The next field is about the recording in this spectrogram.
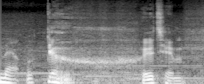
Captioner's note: sighs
